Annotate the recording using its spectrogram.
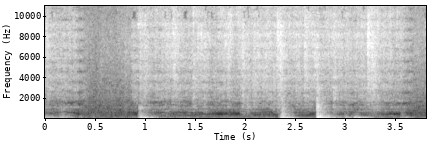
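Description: A metal utensil knocks against a pan.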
